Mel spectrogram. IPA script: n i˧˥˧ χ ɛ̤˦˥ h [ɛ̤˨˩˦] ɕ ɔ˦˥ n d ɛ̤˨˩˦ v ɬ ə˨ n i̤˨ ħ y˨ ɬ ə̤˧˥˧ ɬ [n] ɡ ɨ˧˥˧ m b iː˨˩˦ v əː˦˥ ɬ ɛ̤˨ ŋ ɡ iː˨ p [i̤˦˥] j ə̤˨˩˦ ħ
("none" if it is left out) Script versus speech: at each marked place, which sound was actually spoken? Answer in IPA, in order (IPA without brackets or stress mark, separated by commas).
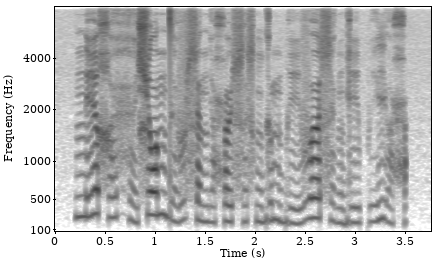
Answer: ɛ̤˨˩˦, ŋ, i̤˦˥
